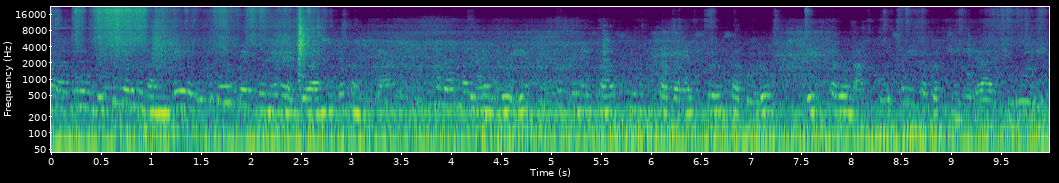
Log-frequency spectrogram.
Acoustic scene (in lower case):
bus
